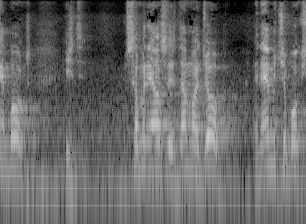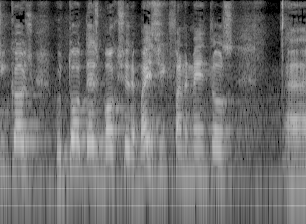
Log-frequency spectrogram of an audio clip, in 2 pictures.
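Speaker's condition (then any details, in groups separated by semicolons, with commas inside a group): No condition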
